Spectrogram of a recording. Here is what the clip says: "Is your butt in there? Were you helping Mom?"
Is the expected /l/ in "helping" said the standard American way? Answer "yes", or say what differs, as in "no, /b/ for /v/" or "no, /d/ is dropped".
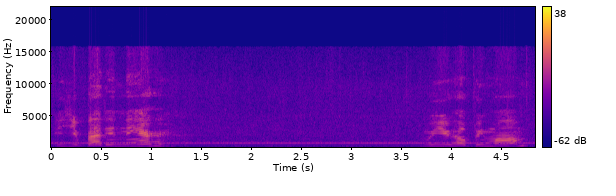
yes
